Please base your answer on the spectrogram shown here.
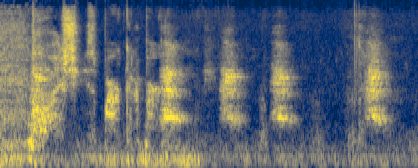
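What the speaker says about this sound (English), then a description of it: "Boy, she's barking" A dog barks repeatedly in the background, several short bursts spaced apart, somewhat distant beneath a woman's soft, whispery talk.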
